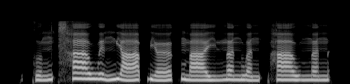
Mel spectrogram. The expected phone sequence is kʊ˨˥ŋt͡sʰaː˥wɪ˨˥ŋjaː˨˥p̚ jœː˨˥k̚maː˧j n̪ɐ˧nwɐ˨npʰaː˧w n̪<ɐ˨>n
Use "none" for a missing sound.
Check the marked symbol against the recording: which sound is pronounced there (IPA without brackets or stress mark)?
ɐ˧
